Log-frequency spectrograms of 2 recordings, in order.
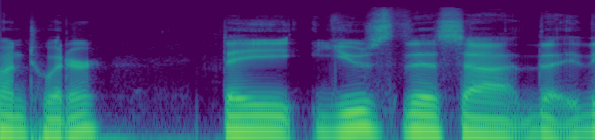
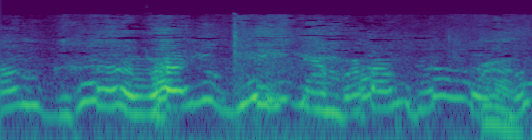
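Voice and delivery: fake crying voice, much higher and quieter; 5 dB quieter than usual. Acting out a clip someone shared, imitating someone crying. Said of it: "Are you crying, bro?".

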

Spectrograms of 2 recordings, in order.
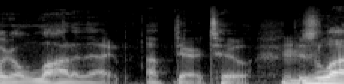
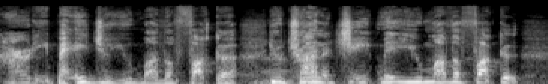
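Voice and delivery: shrill, very high-pitched screaming; 9 semitones higher than usual. Retelling how a customer screamed at the sandwich-slot server, mock-screaming. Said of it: "the guy just starts screaming".

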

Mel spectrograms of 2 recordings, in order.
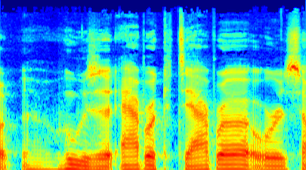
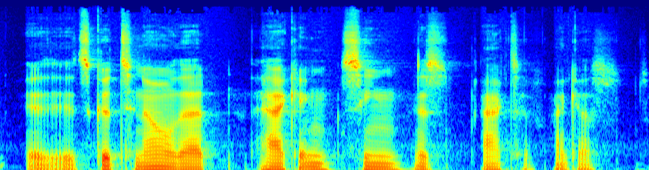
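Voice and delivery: quiet, disappointed, deflated, let-down tone; 2 semitones lower, 8 dB quieter than usual. Chatting with others who then remark on it, sounding disappointed. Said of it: "you sound so disappointed".

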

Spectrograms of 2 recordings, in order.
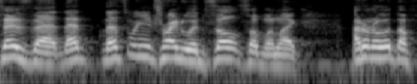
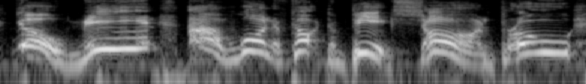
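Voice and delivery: pitched-up, swooping put-on voice; 8 semitones higher, 4 dB louder than usual. Mocking the way a man talks, imitating how he talks. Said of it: "you know the way he talks, he's like".

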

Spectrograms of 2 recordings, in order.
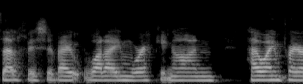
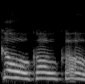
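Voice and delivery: put-on high, yelling small child voice; 6 semitones higher than usual. Retelling dropping the kids at school as the 2-year-old daughter shouts, imitating toddler shouting. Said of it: "was like shouting at me".

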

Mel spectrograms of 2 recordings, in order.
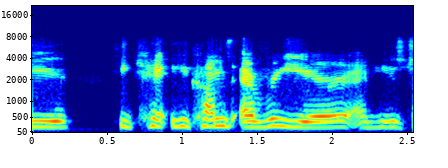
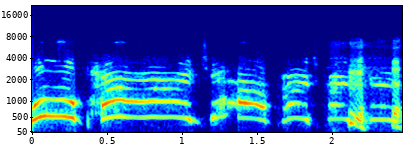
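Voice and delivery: mock screaming, much higher, slower. Speaker re-enacts screaming along with a friend, retelling screaming. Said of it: "I'm just screaming with him".

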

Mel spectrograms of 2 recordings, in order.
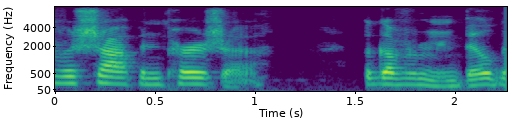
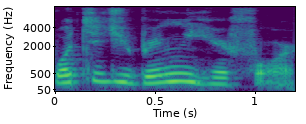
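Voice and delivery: rude-sounding, fearful, higher and quieter; 4 semitones higher, 6 dB quieter than usual. A woman brought to a small dark metal room questions the man, rude-sounding and fearful. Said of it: "Her curiosity and her fear made her voice sound rude".

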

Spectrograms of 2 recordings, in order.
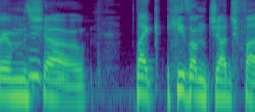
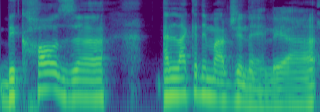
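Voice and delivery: put-on patchy Italian accent, partly some other accent. Starting the marginalia segment, now done in Italian accents: half-Italian put-on accent. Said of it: "Your Italian accent is like half Italian".

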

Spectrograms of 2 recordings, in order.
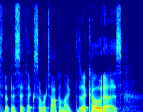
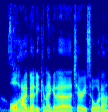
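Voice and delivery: put-on Midwestern American accent. Ordering a cherry soda to show soda sounds better: Midwestern accent. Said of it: "soda actually sounds better with a Midwestern accent. Like".

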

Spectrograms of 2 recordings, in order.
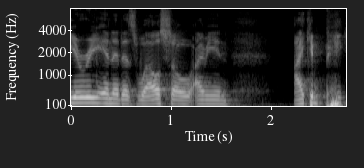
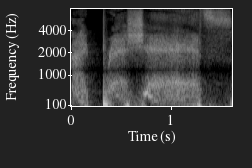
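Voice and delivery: horrible, bad, breathy, whispered creature voice. Helping listeners picture an actor: horrible Gollum impression. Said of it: "That was [name]'s horrible Gollum impression".

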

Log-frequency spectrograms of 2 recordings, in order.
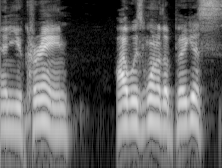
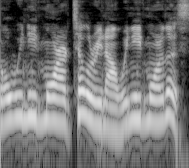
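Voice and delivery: play-acted, half-raised, insistent voice, repeated words; 2 semitones higher than usual. Retelling demands for more artillery: imitating Ukraine yelling. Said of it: "Ukraine keeps yelling".

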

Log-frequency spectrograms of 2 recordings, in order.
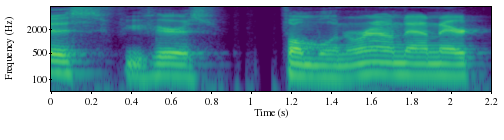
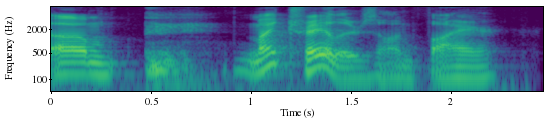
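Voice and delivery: mock utterly matter-of-fact, very calm, level, flat. Retelling a neighbor's news about his trailer: imitating a very calm voice. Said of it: "very calmly and without, like, anything else in his voice".

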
